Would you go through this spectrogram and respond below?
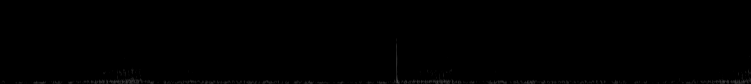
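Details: British Shorthair cat Sabu purring in a happy, relaxed state, amateur recording: softer low rumble in slow breath-paced waves, a few faint clicks and one sharp tick midway.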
